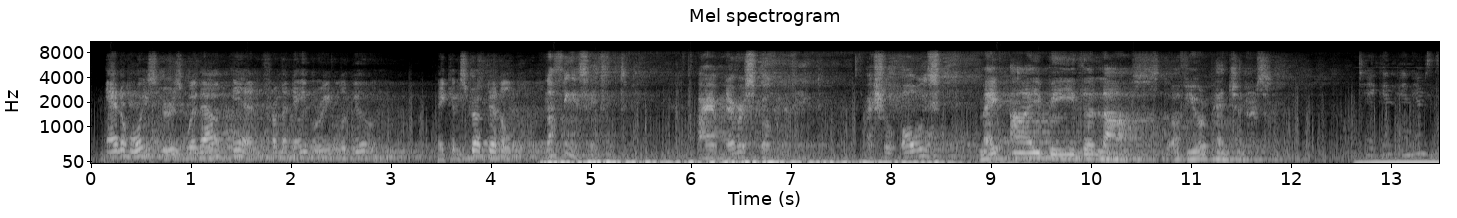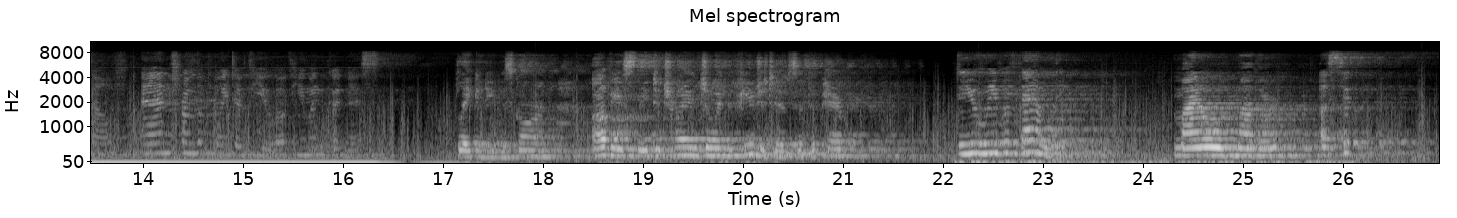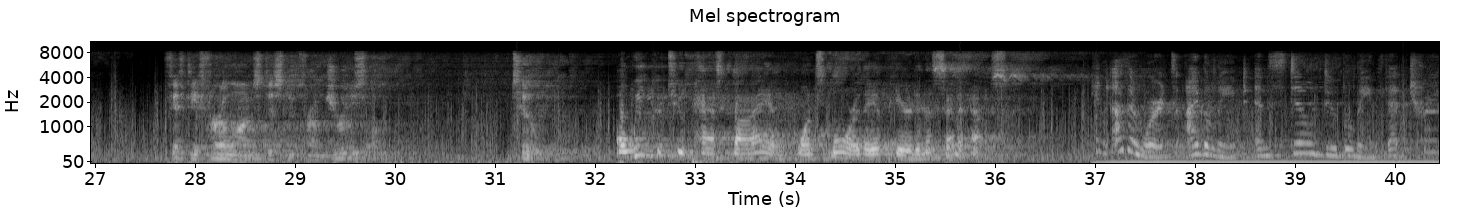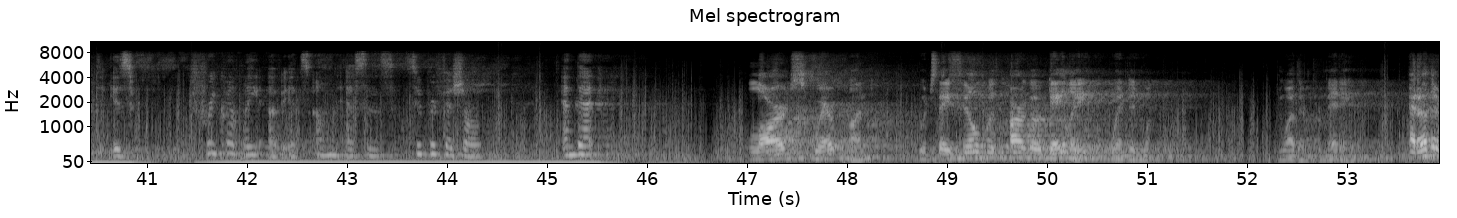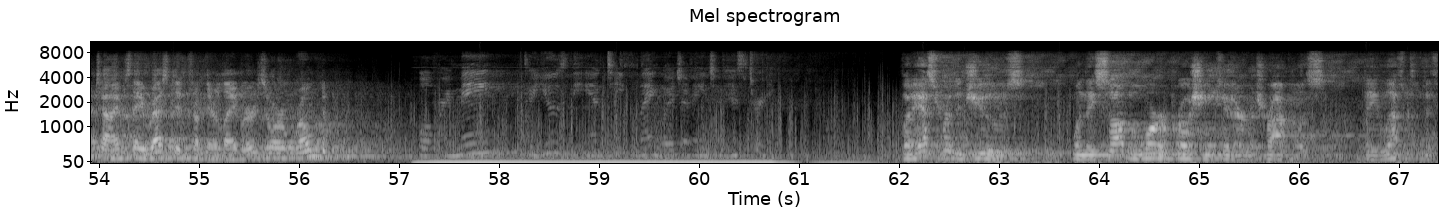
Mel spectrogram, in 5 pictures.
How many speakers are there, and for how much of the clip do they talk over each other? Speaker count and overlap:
9, no overlap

